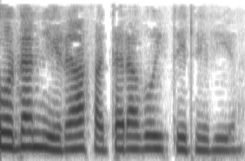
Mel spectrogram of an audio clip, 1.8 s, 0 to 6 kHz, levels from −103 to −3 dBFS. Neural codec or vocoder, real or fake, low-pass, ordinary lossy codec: codec, 16 kHz, 1.1 kbps, Voila-Tokenizer; fake; 5.4 kHz; MP3, 24 kbps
